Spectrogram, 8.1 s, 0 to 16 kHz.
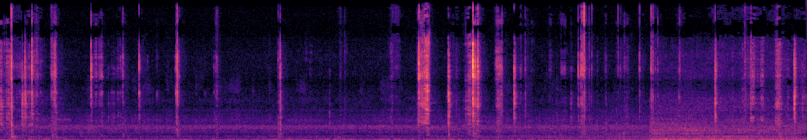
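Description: Small scattered clicks and ticks of a flexible-shaft screwdriver slowly turning a tiny crosshead screw out of a VW T4 ignition switch housing. A low rumble comes in about six and a half seconds in.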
